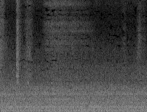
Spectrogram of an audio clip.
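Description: Steady background hiss with a faint low hum, broken by a few brief faint rustles.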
